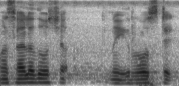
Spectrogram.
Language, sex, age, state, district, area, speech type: Malayalam, male, 60+, Kerala, Idukki, rural, spontaneous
